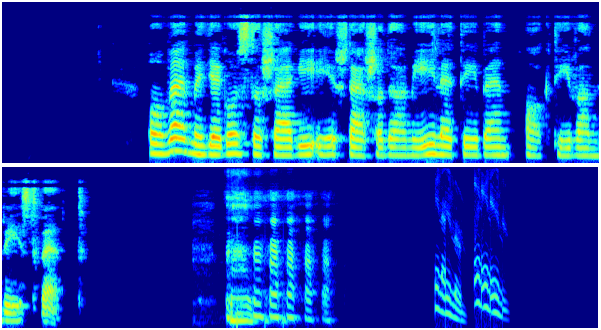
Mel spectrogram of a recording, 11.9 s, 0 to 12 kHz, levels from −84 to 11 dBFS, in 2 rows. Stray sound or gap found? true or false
true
